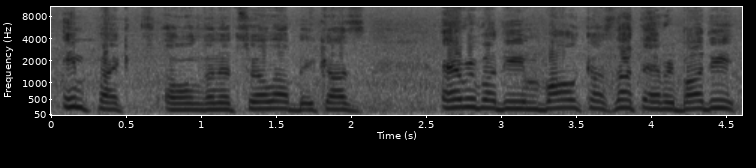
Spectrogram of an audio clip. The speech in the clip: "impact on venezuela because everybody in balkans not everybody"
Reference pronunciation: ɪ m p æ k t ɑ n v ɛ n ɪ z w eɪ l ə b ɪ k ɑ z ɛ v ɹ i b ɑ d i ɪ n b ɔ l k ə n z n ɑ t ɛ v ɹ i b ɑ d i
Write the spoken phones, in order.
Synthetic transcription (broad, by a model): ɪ m p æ k t ɑ n v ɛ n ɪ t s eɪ l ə b ɪ k ɑ z ɛ v ɹ i b ɑ d i ɪ n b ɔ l k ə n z n ɑ t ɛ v ɹ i b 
